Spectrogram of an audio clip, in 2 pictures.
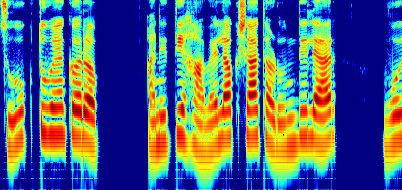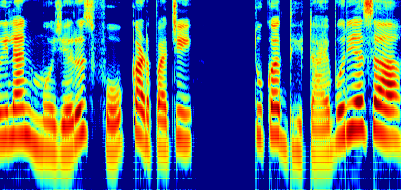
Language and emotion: Goan Konkani, sad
